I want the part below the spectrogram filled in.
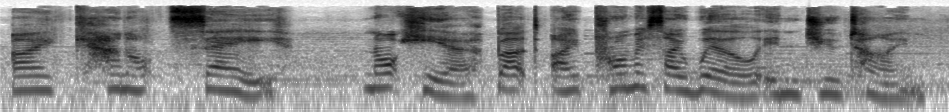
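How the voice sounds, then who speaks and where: An actress playing a gracious, composed queen in a video game, speaking in a measured, formal manner. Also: high-pitched. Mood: gentle, guarded. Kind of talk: scripted video game cutscene acting. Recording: orchestral game music behind.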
